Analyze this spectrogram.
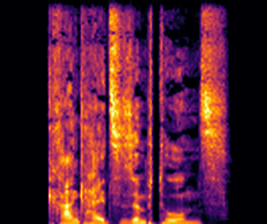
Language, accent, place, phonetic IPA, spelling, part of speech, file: German, Germany, Berlin, [ˈkʁaŋkhaɪ̯t͡sz̥ʏmpˌtoːms], Krankheitssymptoms, noun, De-Krankheitssymptoms.ogg
- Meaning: genitive singular of Krankheitssymptom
